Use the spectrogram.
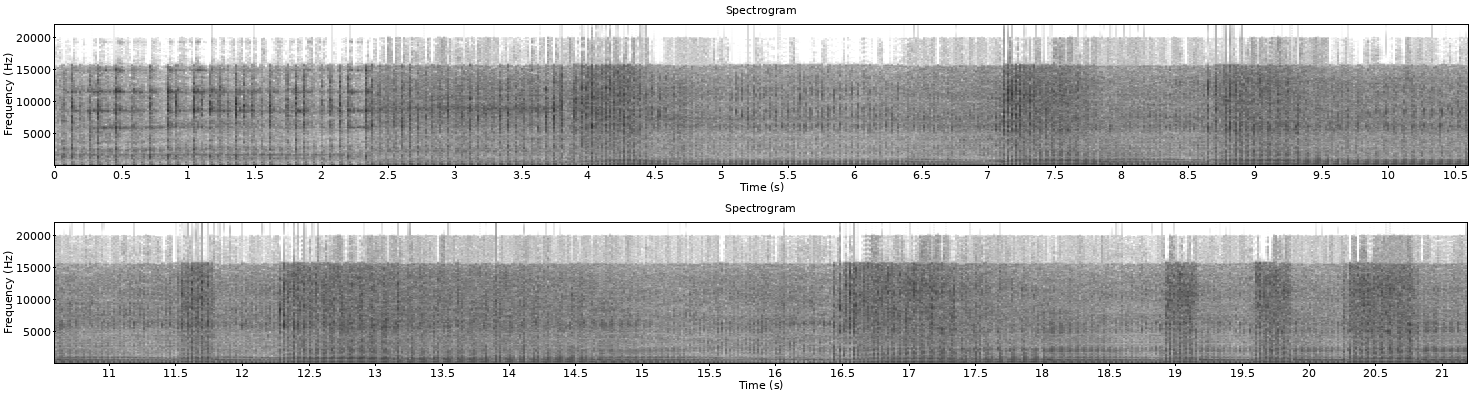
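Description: A mini bike engine with a sticking throttle runs loud and close, settling into an idle and then revving up in repeated bursts that rise and fall in pitch, with no talk over it.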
